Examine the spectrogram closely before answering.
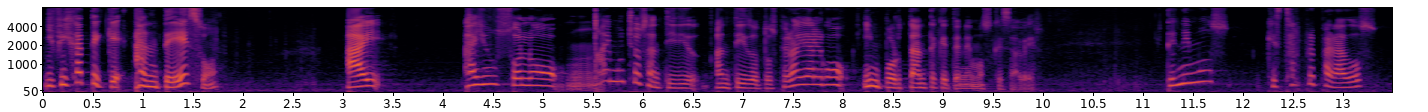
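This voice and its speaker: A woman talks at a very slow pace with long, frequent pauses. Her pitch swings very widely and her loudness shifts in big swings. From Mexico. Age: 60s. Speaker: psychotherapist; guest. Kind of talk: interview. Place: studio.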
